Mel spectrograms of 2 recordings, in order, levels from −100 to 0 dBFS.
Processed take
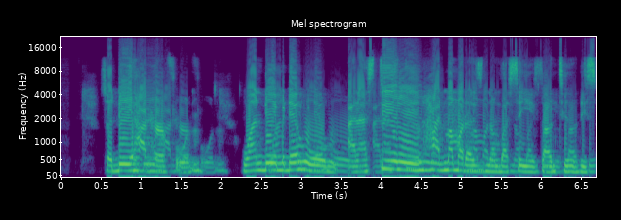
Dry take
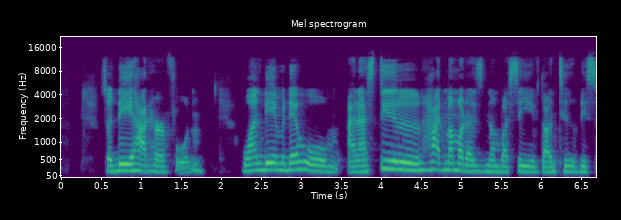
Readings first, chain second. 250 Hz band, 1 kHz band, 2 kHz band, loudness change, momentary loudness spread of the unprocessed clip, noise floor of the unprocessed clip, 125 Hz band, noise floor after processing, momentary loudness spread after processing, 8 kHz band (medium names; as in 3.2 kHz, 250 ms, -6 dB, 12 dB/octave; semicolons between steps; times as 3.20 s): +6.0 dB, +4.5 dB, +4.0 dB, +5.0 dB, 13 LU, -83 dBFS, +6.5 dB, -68 dBFS, 8 LU, +7.0 dB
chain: in parallel at +2.5 dB: peak limiter -23 dBFS, peak gain reduction 7.5 dB; on the sum: wavefolder -19 dBFS; echo from a far wall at 53 m, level -10 dB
